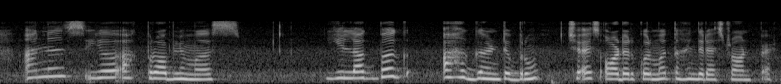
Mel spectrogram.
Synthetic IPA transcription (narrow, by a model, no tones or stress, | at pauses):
ɐnɨsjiɐhʰpɾɔːblɐmɐs | jilɐɡbɐɡ | ɐɦɡɐɳʈɨbɾũt͡ʃʰɐʔɐsɔːɾɖɐɾkoɾmɐt̪ɨɦɐ̃nd̪iɾesʈɾãːɳʈ̚pɛʈʰ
